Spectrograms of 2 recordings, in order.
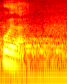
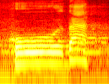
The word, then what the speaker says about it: Judá: Y él leía Judas, al final Judas será salvo. Le dije, no hermano, aquí dice Judá, tiene acento en la ignorancia, es atrevida y lo lleva a decir cosas que no son.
